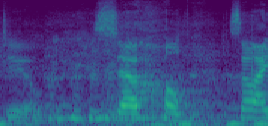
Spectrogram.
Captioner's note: laughter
